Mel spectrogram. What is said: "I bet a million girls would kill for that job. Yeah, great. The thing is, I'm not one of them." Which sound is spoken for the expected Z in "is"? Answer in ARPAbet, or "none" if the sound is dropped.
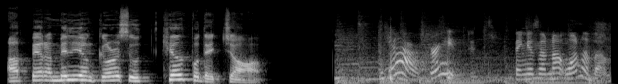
Z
